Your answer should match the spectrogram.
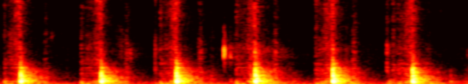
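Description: Knife chopping food on a board during home cooking: six evenly spaced, faint thuds at a slow, steady rhythm, with nothing else heard.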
